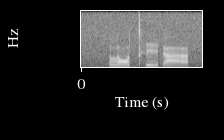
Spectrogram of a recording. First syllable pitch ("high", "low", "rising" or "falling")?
high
